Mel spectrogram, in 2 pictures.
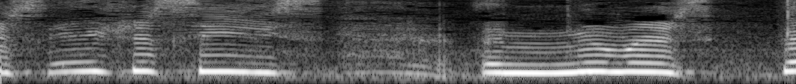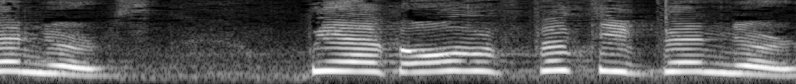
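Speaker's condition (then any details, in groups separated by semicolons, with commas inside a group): Cerebral palsy; from birth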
